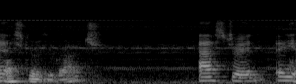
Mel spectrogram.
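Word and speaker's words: Astrid: lingren I think that's how you say it Asar G ASD a s r i d and she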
